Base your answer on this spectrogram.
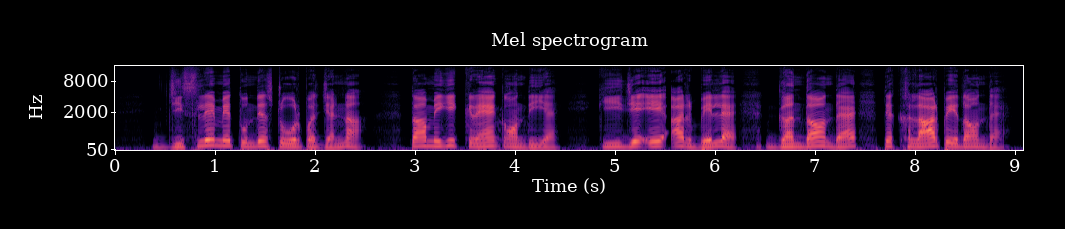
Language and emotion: Dogri, disgusted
